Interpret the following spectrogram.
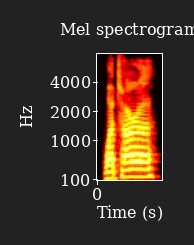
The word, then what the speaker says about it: Ouattara: So basically, the question here is Ouattara was, I think I'm pronouncing that correctly.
